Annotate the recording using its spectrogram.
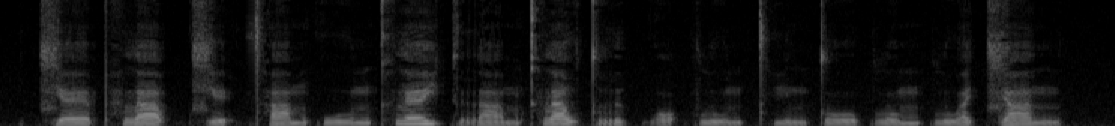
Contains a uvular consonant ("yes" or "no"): no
